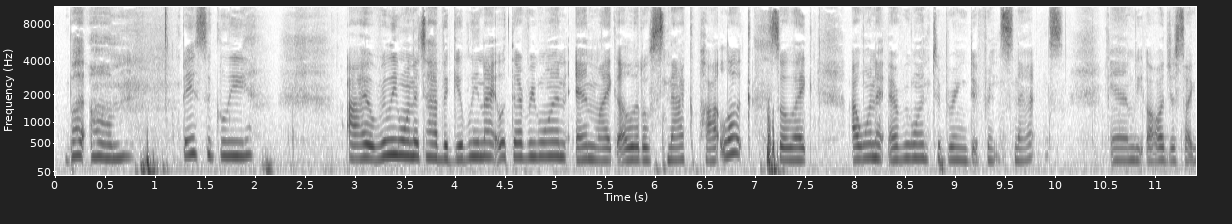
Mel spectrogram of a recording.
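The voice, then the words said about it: Out of breath, panting. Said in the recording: “we have a big hill. Whew. A big hill, so sorry if I'm out of breath.”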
